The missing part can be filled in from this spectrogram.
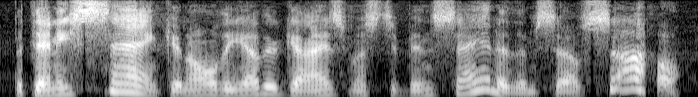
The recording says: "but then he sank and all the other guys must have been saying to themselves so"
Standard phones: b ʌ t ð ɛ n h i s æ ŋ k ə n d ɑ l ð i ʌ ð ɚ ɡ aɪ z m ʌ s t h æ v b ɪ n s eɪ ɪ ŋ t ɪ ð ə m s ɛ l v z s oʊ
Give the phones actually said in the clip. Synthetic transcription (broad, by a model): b ʌ t ð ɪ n i s æ ŋ k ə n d ɑ l ð i ʌ ð ɚ ɡ aɪ z m ʌ s t h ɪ v b ɪ n s eɪ ɪ ŋ t ɪ ð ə m s ɛ l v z s oʊ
